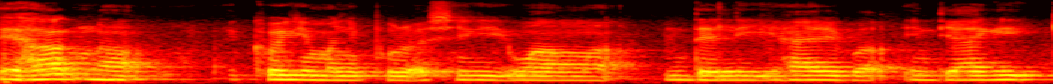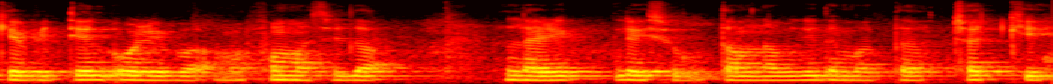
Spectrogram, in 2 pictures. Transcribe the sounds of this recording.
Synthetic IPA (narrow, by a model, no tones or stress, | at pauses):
eɦak̚nɐ | ɐjkʰojɡimɐnipuɾɐsiɡiwaŋmɐdeliɦajɾibɐindijaɡikepitelojɾibɐmɐpʰɐmɐsidɐ | lɐjɾik̚lɐjsuŋtɐmnɐβɐɡidɐmɐk̚tɐt͡ʃɐt̚kʰi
